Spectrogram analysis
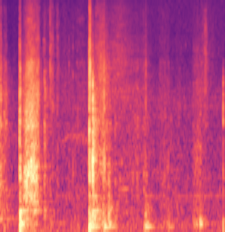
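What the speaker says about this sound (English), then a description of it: "So I'll go over it just a little bit with the ink on my squeegee." A squeegee is drawn across a screen with ink while screen printing a glow-in-the-dark T-shirt, giving two firm rubbing swipes followed by a few softer, shorter scrapes, close and without talk.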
